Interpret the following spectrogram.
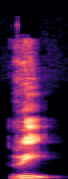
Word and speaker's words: ऋ: री, इसका उच्चारण री या रू की तरह किया जाता है।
